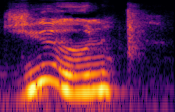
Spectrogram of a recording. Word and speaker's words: June: The silent E at the end of June makes the U say its own name.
